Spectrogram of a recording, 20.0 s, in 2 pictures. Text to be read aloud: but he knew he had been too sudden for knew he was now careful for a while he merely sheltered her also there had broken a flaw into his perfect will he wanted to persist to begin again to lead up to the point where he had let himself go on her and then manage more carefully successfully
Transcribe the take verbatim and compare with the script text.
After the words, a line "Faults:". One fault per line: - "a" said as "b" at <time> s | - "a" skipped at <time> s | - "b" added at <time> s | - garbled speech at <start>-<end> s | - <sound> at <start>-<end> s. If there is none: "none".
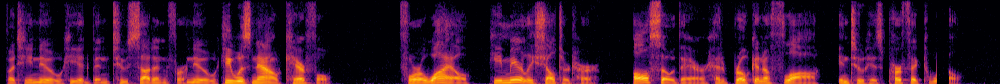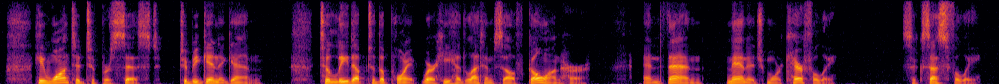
but he knew he had been too sudden for knew he was now careful for a while he merely sheltered her also there had broken a flaw into his perfect will he wanted to persist to begin again to lead up to the point where he had let himself go on her and then manage more carefully successfully
Faults:
- dropout at 9.4-9.5 s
